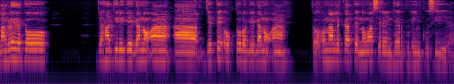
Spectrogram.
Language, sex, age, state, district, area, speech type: Santali, male, 60+, Jharkhand, Bokaro, rural, spontaneous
